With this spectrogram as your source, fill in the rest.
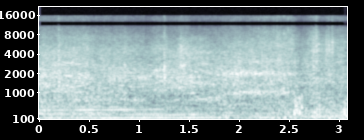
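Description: A car engine rumbles and idles nearby.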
